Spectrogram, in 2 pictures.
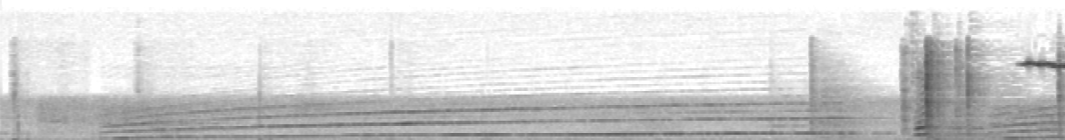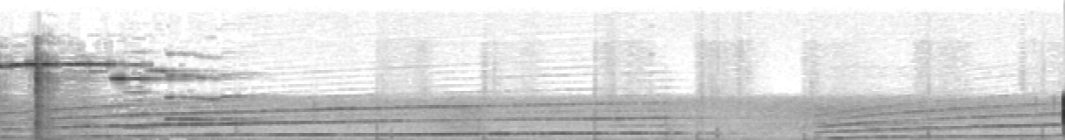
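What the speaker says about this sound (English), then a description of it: "please turn off that alarm since that's your job" A fire alarm in the Life is Strange video game, a loud rising electronic whoop that sweeps upward and repeats about every four to five seconds, with a brief burst of clatter in the middle.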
